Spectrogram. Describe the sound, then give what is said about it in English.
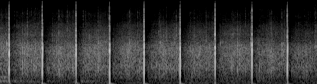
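A church audience at CPC applauds with a hand clap of praise, dense, steady clapping punctuated by sharp, loud claps landing in an even rhythm roughly three times per second, with no talking. “And another hand clap of praise for CPC.”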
